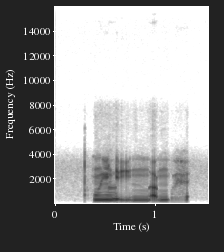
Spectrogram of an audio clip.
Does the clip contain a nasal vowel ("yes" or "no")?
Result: yes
